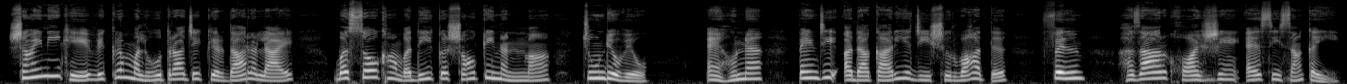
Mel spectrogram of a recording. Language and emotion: Sindhi, neutral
